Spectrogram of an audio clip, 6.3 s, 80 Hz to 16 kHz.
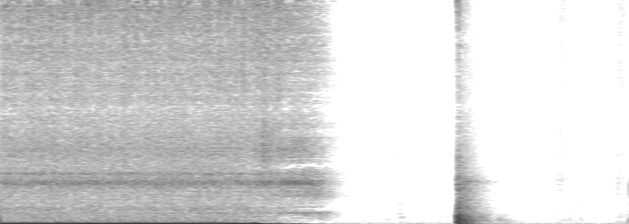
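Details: Swapped Dodge 3.7 V6 in a truck, brief run after new crank and cam reluctor rings fixed a no-start. Even, steady low idle for a few seconds, then a clean shutdown and one clunk: runs normally.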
